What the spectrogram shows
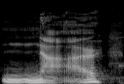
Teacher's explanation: Nar meaning where where and Nar is the third tone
